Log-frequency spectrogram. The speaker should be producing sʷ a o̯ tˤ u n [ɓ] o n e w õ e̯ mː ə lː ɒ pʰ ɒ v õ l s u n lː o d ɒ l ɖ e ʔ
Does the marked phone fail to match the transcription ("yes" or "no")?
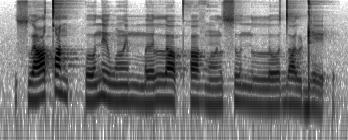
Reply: yes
